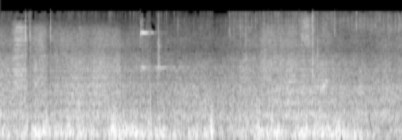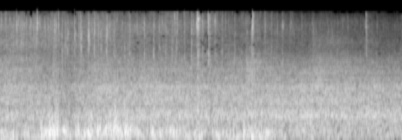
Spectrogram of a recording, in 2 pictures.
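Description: Double-stack intermodal container train rolling past, its wheels rumbling and clattering on the rails with a few sharp clanks. The sound eases off as the last cars go by.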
